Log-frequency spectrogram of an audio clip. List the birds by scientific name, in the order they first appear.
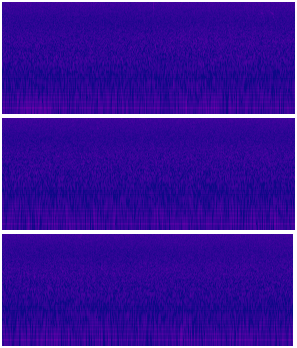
Zonotrichia leucophrys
